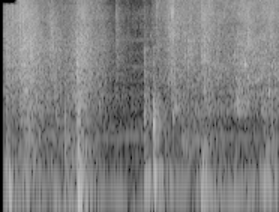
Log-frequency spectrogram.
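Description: Metal clanks against a sink.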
